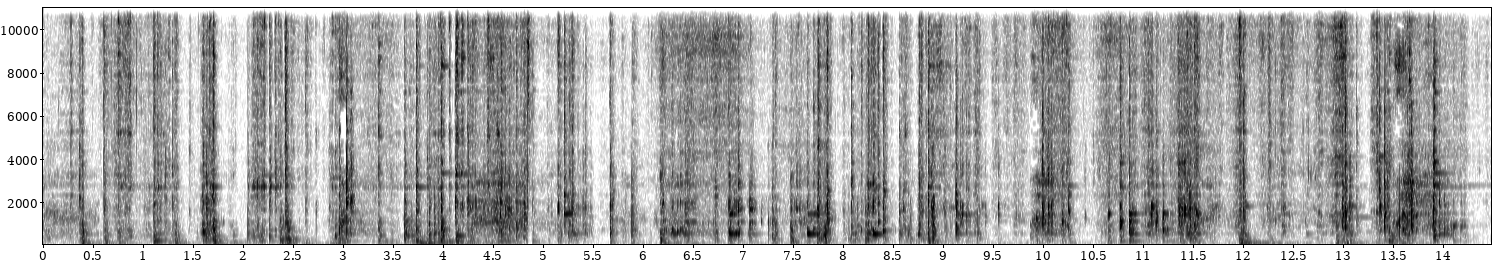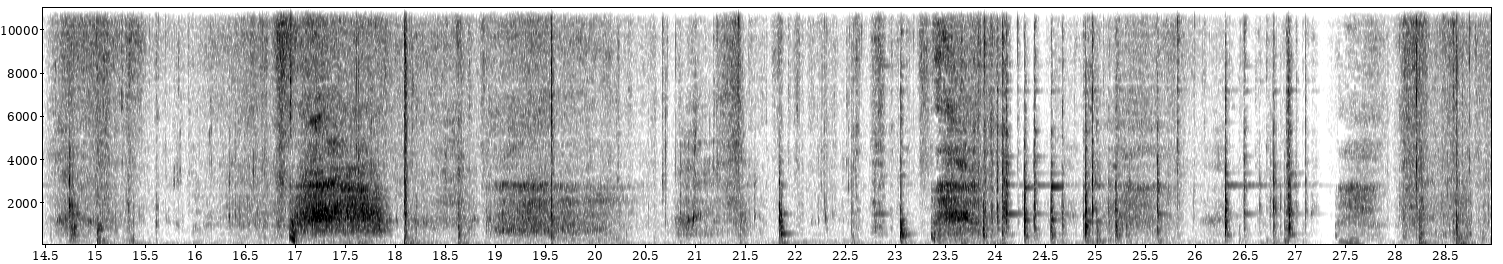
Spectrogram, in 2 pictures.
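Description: Irregular metal clinks, knocks and scrapes as a car's exhaust flex pipe is handled and worked onto its mounting studs under the car.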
